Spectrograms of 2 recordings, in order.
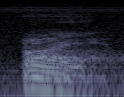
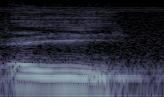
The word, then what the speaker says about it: Ai: Now look, actually, the name of the city isn't always pronounced I. It's A-E for most people.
